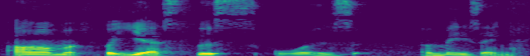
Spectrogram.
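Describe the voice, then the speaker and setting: A woman's voice: low voice, fairly even intonation, slow, creaky, slightly rough, low-quality recording. A young woman with a stuffy nose and a tired voice chats about books on her webcam, rambling with lots of ums. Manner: rambling and enthusiastic, many ums. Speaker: book vlogger. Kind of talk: casual monthly reading wrap-up. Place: bedroom with bookshelves, indoors.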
